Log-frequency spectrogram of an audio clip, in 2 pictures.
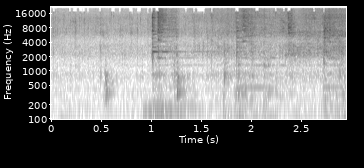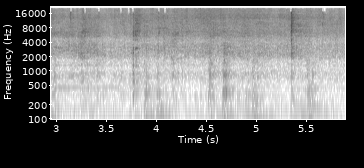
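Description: Grated ginger and a green chili fry in a pan for chowmein, a soft steady sizzle broken by scraping spoon stirs and a few clinks, close and quiet, with nobody speaking.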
